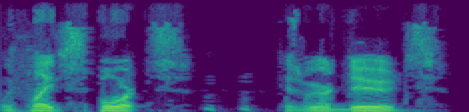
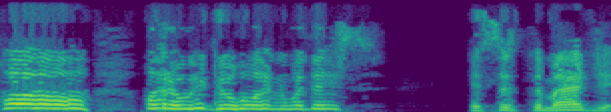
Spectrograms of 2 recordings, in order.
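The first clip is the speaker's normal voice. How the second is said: very high, loud cereal-mascot-style leprechaun voice; 13 semitones higher, 5 dB louder than usual. Mocking Cowherd's attempt at a Boston accent, the speaker does the Lucky Charms voice. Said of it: "He does the Lucky Charms voice".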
